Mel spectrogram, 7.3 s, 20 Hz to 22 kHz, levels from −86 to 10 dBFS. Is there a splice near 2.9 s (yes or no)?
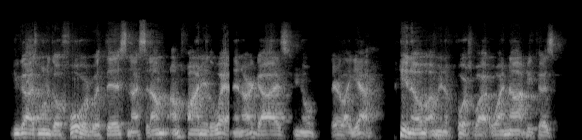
yes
